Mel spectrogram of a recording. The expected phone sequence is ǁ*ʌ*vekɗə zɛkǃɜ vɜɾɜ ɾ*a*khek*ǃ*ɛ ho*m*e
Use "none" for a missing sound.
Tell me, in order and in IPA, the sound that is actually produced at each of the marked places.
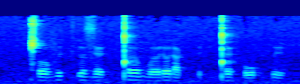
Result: ʌ, a, ǃ, pː

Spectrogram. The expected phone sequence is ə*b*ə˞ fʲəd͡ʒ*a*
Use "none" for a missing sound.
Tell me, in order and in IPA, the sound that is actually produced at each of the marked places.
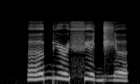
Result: bʲ, ə

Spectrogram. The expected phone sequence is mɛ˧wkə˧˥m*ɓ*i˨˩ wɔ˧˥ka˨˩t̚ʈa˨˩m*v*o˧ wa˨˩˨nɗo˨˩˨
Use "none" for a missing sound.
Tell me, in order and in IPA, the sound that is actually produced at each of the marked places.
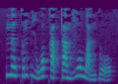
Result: ɓ, v

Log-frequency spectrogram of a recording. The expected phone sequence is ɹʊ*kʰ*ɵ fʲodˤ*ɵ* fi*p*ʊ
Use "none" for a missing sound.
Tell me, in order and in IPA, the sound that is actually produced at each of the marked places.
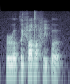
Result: k, ʊ, p

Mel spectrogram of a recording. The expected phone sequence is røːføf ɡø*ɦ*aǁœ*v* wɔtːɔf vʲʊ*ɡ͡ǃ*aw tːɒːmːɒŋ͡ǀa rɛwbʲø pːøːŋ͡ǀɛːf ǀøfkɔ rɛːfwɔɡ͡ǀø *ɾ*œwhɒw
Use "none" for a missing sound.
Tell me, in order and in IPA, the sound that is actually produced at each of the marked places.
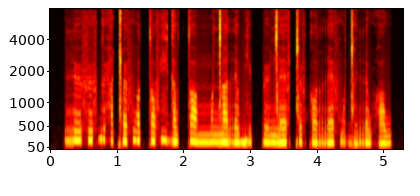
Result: h, f, ɡ, r

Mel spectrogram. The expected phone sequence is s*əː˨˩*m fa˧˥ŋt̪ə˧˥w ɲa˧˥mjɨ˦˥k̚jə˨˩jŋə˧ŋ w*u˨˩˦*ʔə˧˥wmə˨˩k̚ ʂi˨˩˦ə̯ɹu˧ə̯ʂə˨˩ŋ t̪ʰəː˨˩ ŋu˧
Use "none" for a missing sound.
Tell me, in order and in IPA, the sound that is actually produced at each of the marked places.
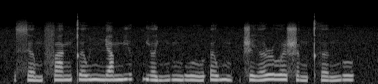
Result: əː˨˩˨, u˨˩˦

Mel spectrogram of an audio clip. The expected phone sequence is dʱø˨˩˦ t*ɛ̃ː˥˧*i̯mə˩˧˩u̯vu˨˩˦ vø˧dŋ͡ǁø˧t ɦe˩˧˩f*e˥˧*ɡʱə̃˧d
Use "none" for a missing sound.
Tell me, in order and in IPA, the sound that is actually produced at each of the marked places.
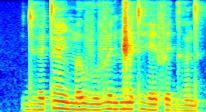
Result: ɛ̃ː˥˧, e˧

